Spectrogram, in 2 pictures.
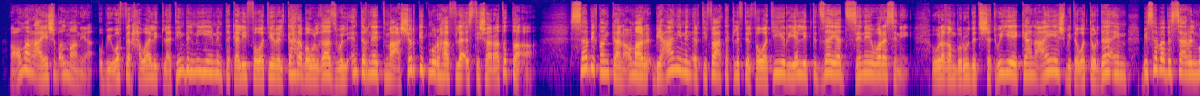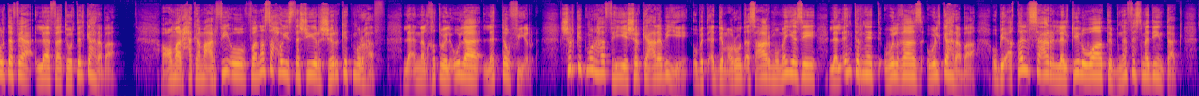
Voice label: arabic corporate videos

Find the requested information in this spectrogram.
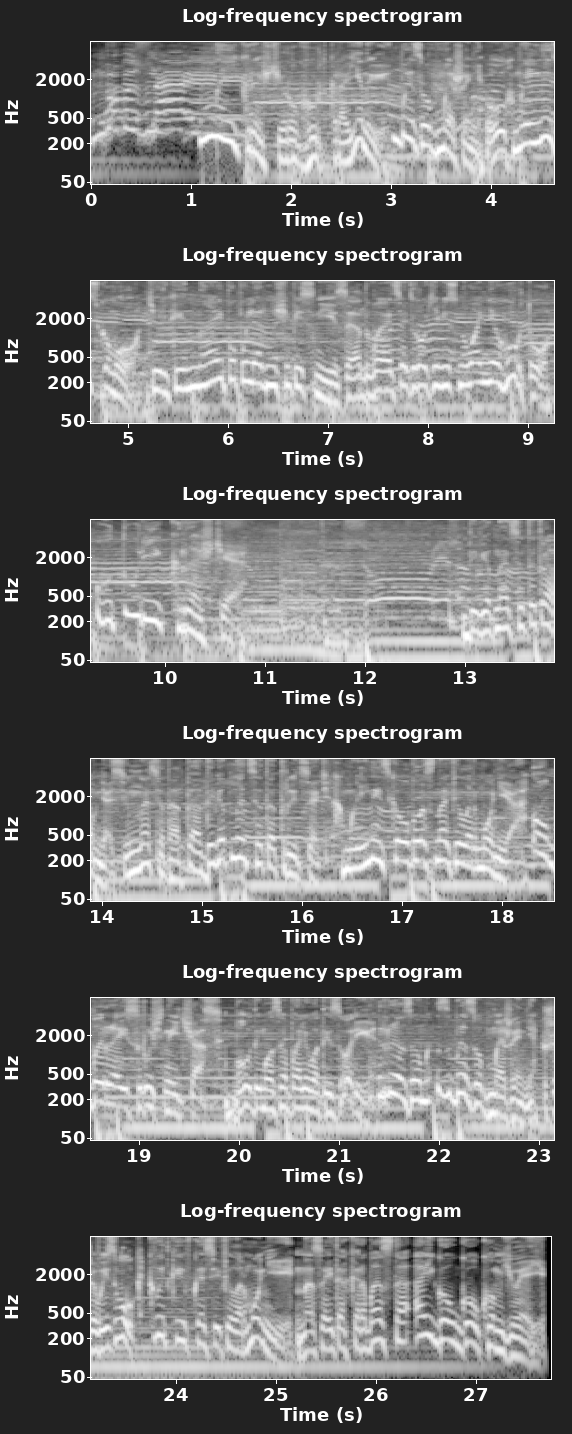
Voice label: ukrainian promos

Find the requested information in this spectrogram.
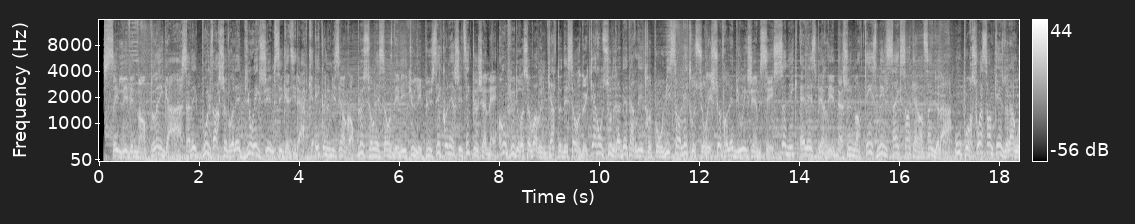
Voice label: french canadian automotive

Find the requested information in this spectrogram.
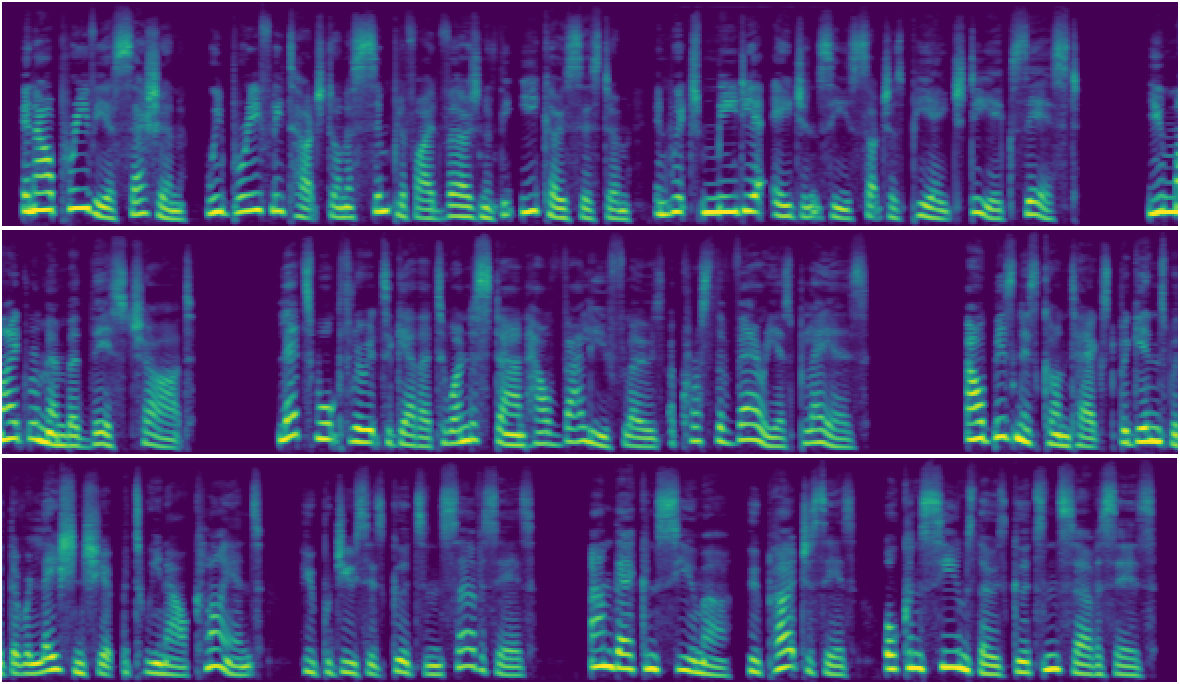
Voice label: english british e-learning

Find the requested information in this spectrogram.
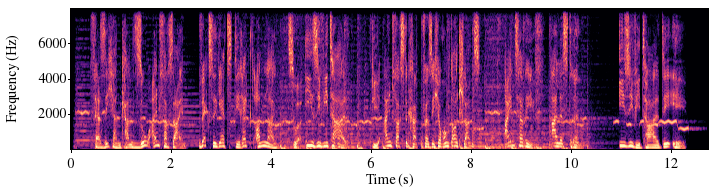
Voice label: german

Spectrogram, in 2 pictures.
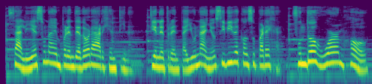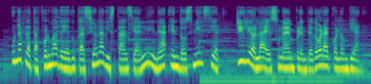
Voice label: spanish mexican narration

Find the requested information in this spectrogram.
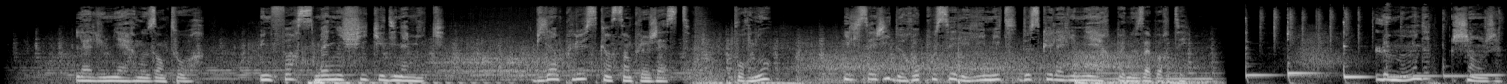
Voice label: french corporate videos

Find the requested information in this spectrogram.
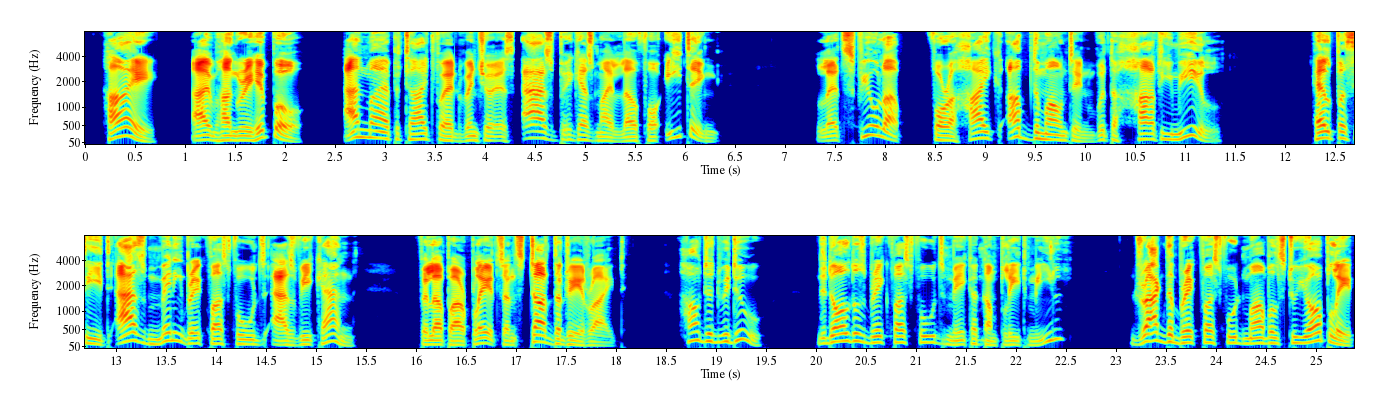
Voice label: english indian animation

